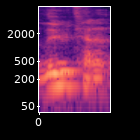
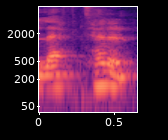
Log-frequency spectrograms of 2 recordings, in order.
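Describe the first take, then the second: First: The first syllable sounds like French 'lieu'. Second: The first syllable does not sound like 'lieu'. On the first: This follows the spelling and the French origin. "it looks like lieutenant because it's based off the French lieu" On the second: This is how the speaker normally says it. "I say lieutenant"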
